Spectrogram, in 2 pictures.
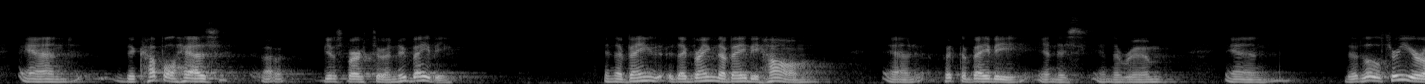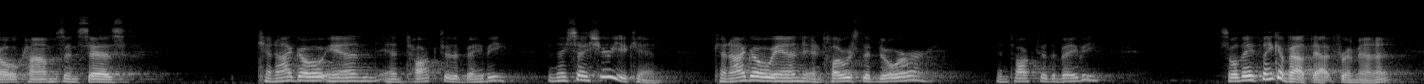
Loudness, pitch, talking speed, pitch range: -25 LUFS, 135 Hz, 150 wpm, 120-165 Hz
